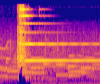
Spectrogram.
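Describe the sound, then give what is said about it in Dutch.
A doorbell rings once, a bright metallic strike whose shimmering tones hang and slowly fade over the next two seconds, with no voices around it. “Ik zal maar open doen, hè?”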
